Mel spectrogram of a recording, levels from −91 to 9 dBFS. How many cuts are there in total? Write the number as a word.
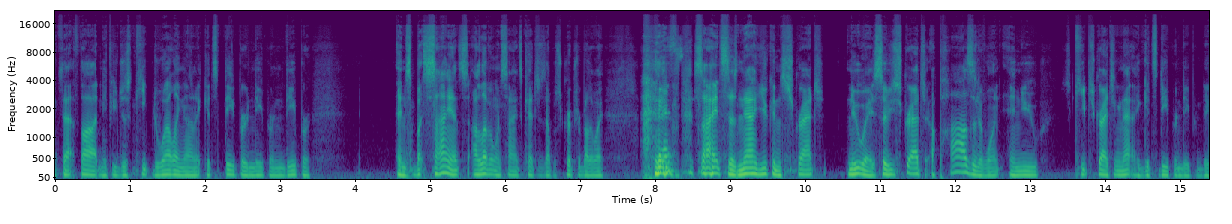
zero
